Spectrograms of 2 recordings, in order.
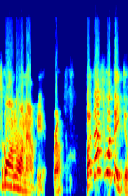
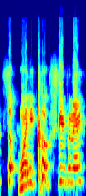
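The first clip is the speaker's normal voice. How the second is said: usual speaking voice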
